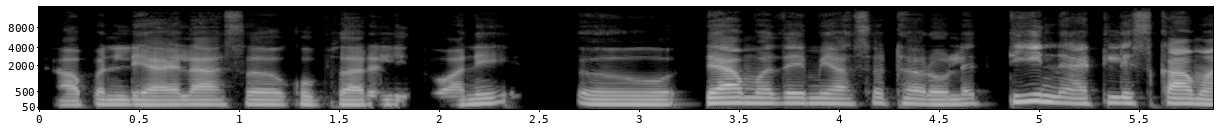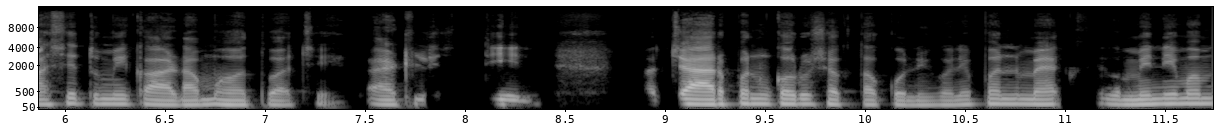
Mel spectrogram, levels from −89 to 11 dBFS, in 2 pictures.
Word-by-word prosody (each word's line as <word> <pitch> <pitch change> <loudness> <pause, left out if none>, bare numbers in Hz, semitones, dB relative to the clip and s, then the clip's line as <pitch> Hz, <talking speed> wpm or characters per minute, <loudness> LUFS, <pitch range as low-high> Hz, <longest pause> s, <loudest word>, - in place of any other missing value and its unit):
आपण 115 +3 -1
लिहायला 120 0 +2
असं 120 0 -1
खूप 115 -2 -4
सारे 115 +1 +2
लिहितो 120 -1 -9
आणि 130 +5 0 0.4
अ, - - -2 0.6
त्यामध्ये 155 -1 +4
मी 150 0 0
असं 140 +2 -2
ठरवलं 130 -2 0
आहे, 140 - -6 0.2
3 190 -1 +4
ॲट 145 +1 -1
लीस्ट 155 -2 -1
काम 145 -3 +5
असे 125 +3 0
तुम्ही 135 -1 -1
काढा 115 -3 +1
महत्त्वाचे, 115 +2 -3
ॲट 120 -3 -2
लीस्ट 125 0 -13 0.2
3. 120 -4 -3 0.7
4 130 -2 +9
पण 140 -2 +1
करू 135 -1 +2
शकता 125 -1 -3
कोणी-कोणी, 110 +1 -4
पण 135 -1 0
मॅक्स 125 0 -1 0.3
मिनिमम 140 +2 +2
125 Hz, 165 wpm, -24 LUFS, 120-140 Hz, 0.7 s, 4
